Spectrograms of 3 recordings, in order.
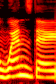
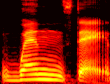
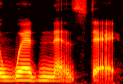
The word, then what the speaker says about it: Wednesday: wednesday wednesday wednesday so wednesday is the middle day of the week but keep in mind this is pronounced wednesday there's a d there but we don't say witness day we say wednesday wednesday the 18th wednesday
